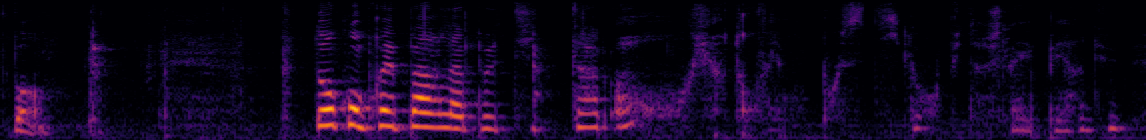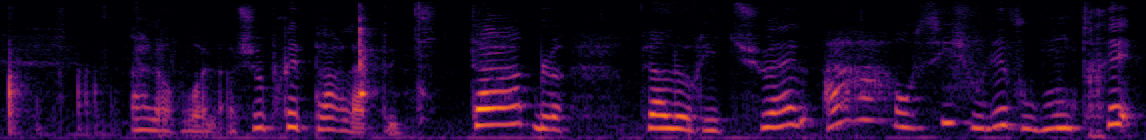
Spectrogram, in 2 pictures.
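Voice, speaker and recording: A woman's voice: fairly high pitch, darkish tone, slight background noise. A woman with a French accent chatting casually to camera as a vlogger, rambling and swearing lightly, a little out of breath.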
